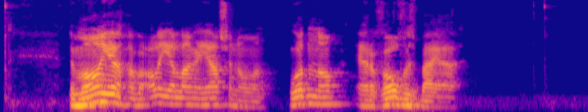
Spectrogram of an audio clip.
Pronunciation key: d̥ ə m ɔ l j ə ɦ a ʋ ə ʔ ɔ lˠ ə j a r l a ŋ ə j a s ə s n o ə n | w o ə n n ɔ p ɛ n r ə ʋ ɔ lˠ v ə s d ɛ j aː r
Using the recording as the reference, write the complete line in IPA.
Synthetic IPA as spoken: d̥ ə m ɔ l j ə ɦ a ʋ ə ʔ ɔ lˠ ə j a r l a ŋ ə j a s ə n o ə n | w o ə d n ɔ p ɛ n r ə v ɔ lˠ v ə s b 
